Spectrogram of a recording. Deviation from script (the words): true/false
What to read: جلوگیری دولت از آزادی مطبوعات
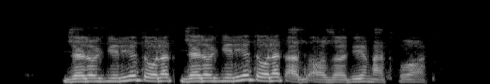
true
